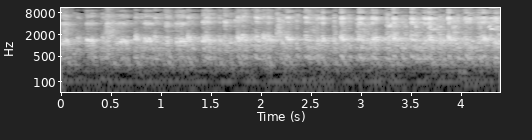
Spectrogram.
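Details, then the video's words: Tethered Chukar partridge producing the hıngırma call, a brisk, scratchy pulsed chatter with clipped notes tumbling in close succession. "BAĞLI KEKLİK HINGIRMASI"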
